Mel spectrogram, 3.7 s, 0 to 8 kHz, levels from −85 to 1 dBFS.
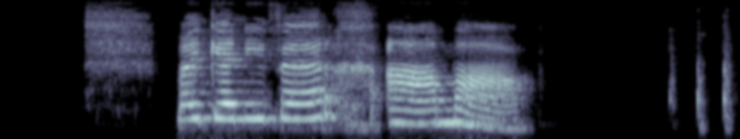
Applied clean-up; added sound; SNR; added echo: none; none; none; none.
